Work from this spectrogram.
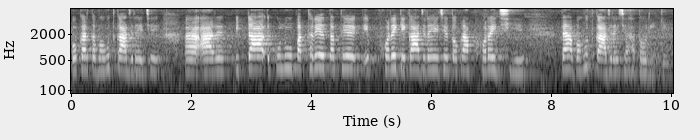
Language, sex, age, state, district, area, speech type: Maithili, female, 18-30, Bihar, Saharsa, rural, spontaneous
